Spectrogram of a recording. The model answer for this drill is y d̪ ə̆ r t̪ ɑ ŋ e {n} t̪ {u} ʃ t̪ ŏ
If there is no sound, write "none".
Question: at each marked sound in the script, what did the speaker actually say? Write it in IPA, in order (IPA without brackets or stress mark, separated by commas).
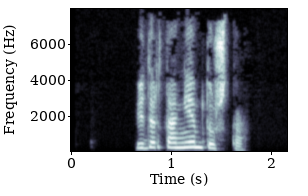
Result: m, u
